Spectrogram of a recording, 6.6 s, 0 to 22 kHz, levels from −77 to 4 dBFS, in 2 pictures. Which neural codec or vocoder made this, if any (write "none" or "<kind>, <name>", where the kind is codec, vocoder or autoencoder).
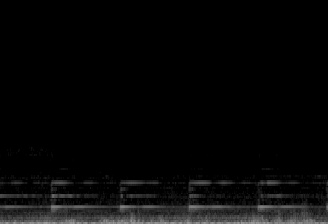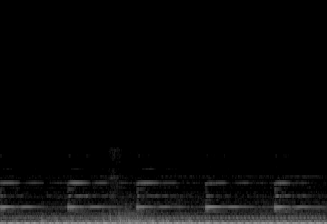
none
